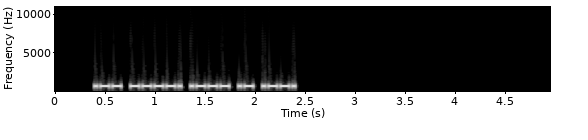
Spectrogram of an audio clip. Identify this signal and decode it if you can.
Morse code, heard as a keyed tone, about 39 wpm, 700 Hz. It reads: W9JAP
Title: USA Call Signs - 5 Characters - Repeated 3x - 40wpm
